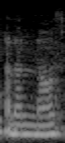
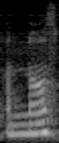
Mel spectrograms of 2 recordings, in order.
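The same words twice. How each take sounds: First: अनन्नास said "a-nan-nas", three syllables; अनन्नास with long held nn; correct form. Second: अन्नास said as "annas", two syllables; अन्नास with the middle syllable dropped; wrong form. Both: Shown as a demonstration. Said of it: "अनन्नास होता है".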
